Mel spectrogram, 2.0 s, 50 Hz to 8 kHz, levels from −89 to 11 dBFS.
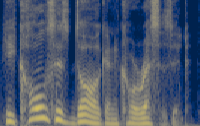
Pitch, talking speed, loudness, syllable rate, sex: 140 Hz, 210 wpm, -16 LUFS, 5.4 syllables/s, male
